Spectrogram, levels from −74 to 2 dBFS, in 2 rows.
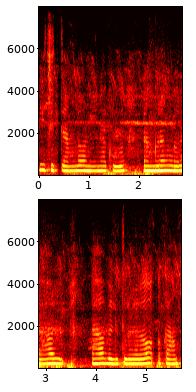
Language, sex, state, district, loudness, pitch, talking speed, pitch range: Telugu, female, Andhra Pradesh, Krishna, -13 LUFS, 225 Hz, 95 wpm, 220-235 Hz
